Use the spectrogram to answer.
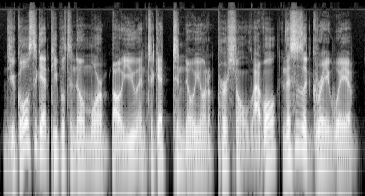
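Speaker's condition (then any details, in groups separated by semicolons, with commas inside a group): No condition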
